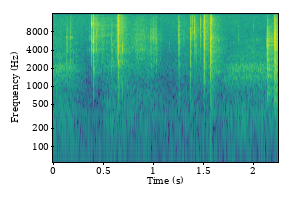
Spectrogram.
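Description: Printed paper sheets and photos handled and shuffled in the lap, giving a few sharp, crisp paper clicks and snaps, with a small cluster of them in the second half.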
